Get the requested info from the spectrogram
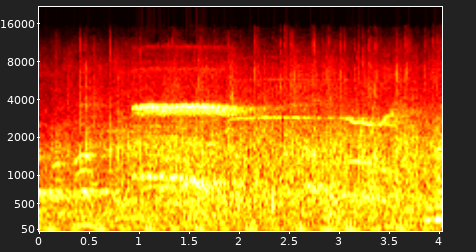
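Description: Arena crowd noise with scattered shouting voices. About a second in, a long, high, steady whistle sounds for just over a second, then carries on more faintly and fades.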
